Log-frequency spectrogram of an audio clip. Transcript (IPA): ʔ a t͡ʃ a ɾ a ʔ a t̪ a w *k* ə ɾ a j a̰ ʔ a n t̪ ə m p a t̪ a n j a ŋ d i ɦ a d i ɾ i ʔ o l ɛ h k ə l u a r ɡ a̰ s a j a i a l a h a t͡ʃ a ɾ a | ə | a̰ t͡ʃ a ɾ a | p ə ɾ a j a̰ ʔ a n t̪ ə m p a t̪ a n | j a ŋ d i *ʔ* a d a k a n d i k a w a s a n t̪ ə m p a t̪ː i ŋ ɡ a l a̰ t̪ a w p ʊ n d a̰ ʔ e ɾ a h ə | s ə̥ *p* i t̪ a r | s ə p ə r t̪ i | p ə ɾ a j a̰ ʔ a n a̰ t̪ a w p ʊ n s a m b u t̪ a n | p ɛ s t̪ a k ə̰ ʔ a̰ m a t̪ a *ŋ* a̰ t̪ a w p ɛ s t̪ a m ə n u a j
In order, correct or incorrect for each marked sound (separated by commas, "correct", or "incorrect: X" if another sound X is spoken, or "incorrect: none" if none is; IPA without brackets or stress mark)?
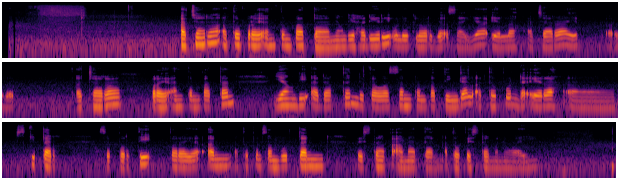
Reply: incorrect: p, correct, incorrect: k, incorrect: n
